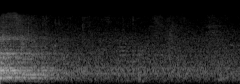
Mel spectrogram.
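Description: A man's voice trails off in the first half second, leaving a pause filled only by a steady faint hiss of room and microphone noise.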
